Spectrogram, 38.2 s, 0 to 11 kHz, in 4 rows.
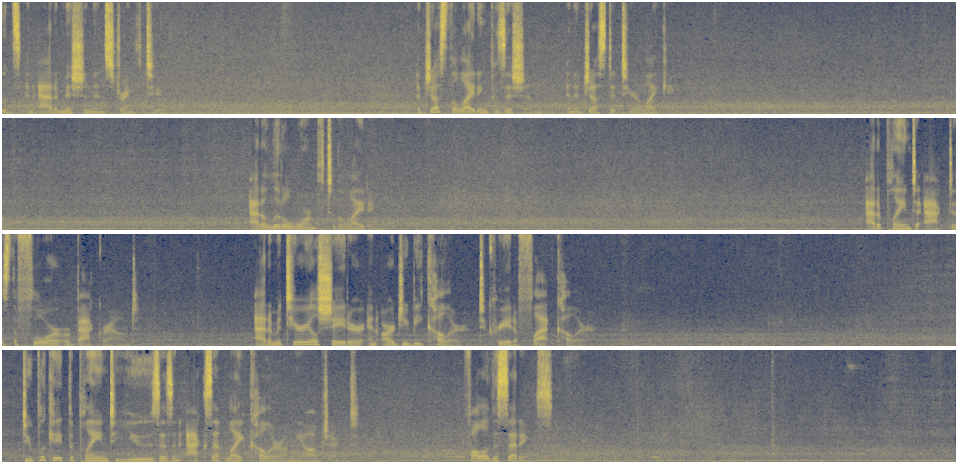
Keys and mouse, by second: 0.4 click, 1.8-2.3 drag, 3.1 click, 4.8 n, 5.2 click, 5.9 click, 6.9 click, 7.5 click, 7.9 shift+click, 8.5 g, 8.5 x, 9.3 shift+click, 10.2 shift+click, 10.8 shift+middle click, 18.5-19.5 drag, 20.1 Tab, 20.4 a, 20.5 s, 21.4 Tab, 23.1 shift+a, 24.5 click, 24.7 Delete, 27.4 click, 28.1 click, 28.4 click, 29.4 click, 30.3 shift+d, 33.3 KP_Decimal, 33.3 g, 33.5 z, 35.0 click, 35.4 click, 35.5 shift+a, 35.8 s, 36.4 click, 37.5 click.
